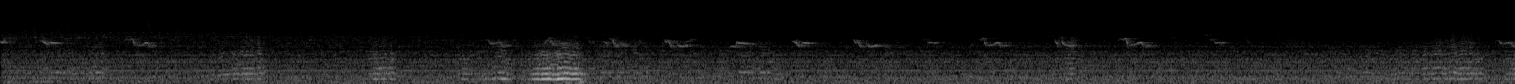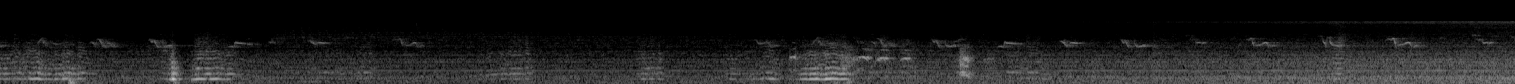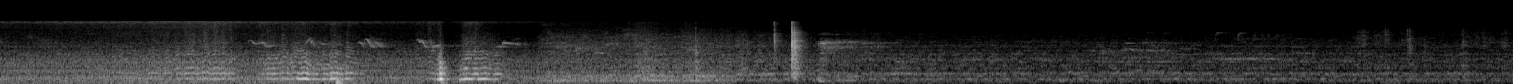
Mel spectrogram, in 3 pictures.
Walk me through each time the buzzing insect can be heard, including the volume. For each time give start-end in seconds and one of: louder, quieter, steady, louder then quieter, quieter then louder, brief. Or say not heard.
0.0-45.3 louder then quieter.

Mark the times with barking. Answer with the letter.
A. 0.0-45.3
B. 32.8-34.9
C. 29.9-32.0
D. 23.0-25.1
D.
